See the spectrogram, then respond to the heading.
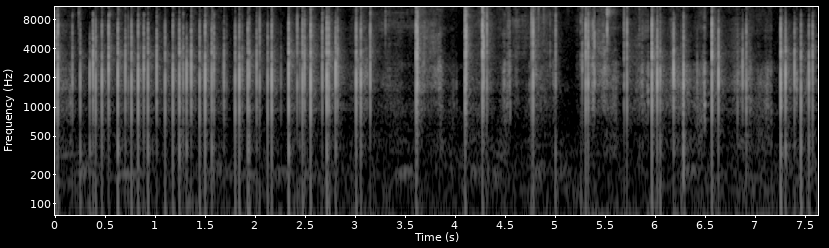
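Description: A Samsung smartphone in a solid, hand-sized black plastic back case is held in both hands and tapped on the back with long acrylic nails. The result is a fast, irregular stream of sharp, dry clicks that are bright, with almost no low end and no ring. The clicks come in quick bursts separated by brief pauses.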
